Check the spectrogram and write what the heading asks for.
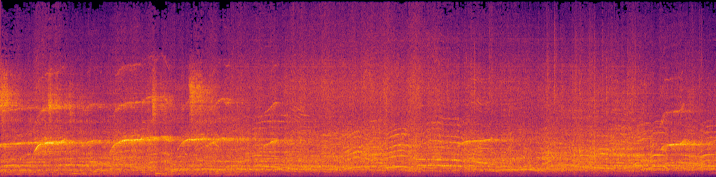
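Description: Swim-meet crowd cheering and shouting for swimmers mid-race: many voices at once, with high-pitched yells rising out of the din again and again and no letup.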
